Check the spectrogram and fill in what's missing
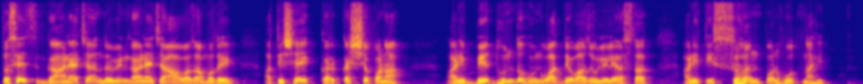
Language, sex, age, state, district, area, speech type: Marathi, male, 60+, Maharashtra, Nashik, urban, spontaneous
